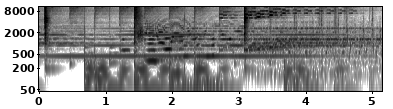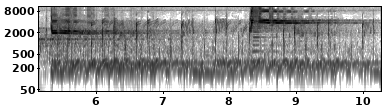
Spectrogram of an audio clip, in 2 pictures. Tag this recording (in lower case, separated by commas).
synthesizer, electronic music, music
